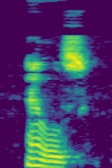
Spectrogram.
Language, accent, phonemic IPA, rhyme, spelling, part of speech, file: English, Southern England, /ˈɛlz/, -ɛlz, els, noun, LL-Q1860 (eng)-els.wav
- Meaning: plural of el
